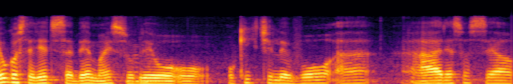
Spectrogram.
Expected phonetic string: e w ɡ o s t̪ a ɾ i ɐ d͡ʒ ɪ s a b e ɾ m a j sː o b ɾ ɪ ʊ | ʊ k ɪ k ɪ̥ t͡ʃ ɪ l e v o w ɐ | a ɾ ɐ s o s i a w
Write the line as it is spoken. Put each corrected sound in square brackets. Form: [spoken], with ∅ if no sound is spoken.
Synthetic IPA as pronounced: e w ɡ o s t̪ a ɾ i ɐ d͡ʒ ɪ s a b e ɾ m a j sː o b ɾ ɪ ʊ | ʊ k ɪ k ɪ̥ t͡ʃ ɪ l e v o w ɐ | a ɾ ɐ s o s i a w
